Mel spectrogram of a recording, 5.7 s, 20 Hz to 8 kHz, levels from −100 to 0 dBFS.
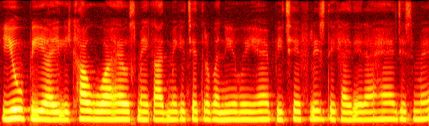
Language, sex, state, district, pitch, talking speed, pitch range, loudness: Hindi, female, Bihar, Vaishali, 185 Hz, 210 wpm, 185-190 Hz, -19 LUFS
